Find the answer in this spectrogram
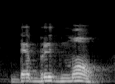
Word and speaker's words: debridement: You need to do a debridement as it is written, but the correct pronunciation is debridement. It's a French word.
